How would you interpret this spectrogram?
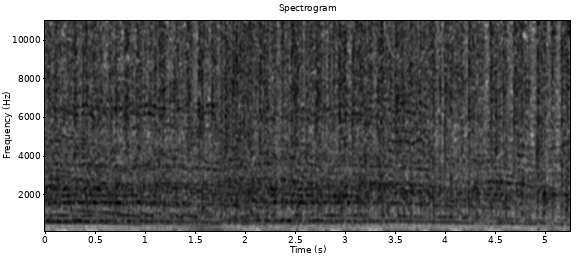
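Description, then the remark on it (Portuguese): A studio audience claps steadily and loudly over a pounding rhythmic beat as a radio program begins, with some cheering mixed into the dense wash of applause for the whole stretch. “É, vamos aqui começando o programa, você que está ouvindo, recebendo os aplausos do auditório mais animado do mundo.”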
